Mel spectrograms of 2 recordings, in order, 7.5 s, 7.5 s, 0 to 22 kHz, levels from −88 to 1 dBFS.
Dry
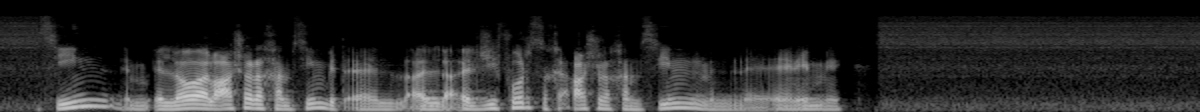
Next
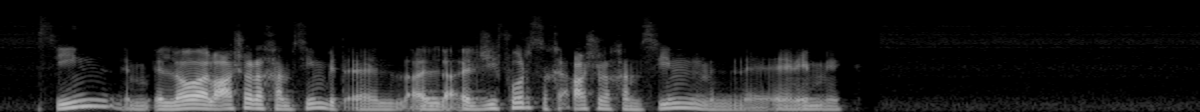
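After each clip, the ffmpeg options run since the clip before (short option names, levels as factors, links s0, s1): -af "agate=range=0.316:threshold=0.00447:ratio=16:detection=peak,volume=0.596"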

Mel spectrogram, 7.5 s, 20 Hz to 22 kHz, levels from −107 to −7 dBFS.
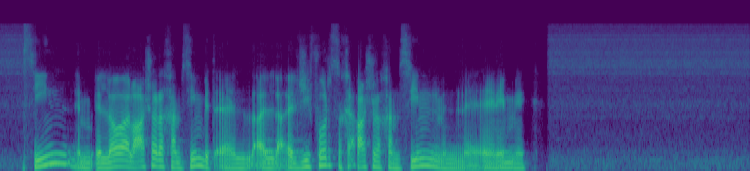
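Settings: -af "acompressor=threshold=0.00891:ratio=2.5,volume=1.26"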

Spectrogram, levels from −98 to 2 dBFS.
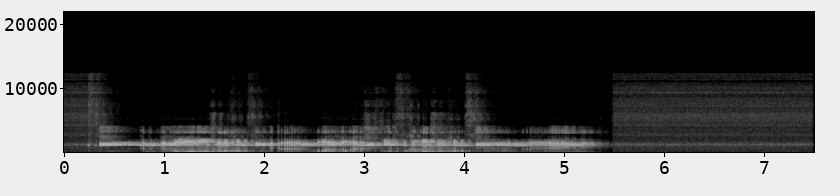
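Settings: -filter_complex "[0:a]afftfilt=real='real(if(lt(b,960),b+48*(1-2*mod(floor(b/48),2)),b),0)':imag='imag(if(lt(b,960),b+48*(1-2*mod(floor(b/48),2)),b),0)':win_size=2048:overlap=0.75,asplit=2[s0][s1];[s1]aecho=0:1:72|144|216|288:0.501|0.14|0.0393|0.011[s2];[s0][s2]amix=inputs=2:normalize=0,volume=1.26"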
